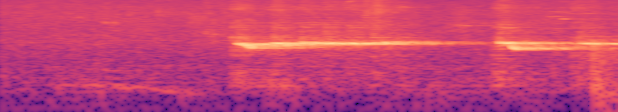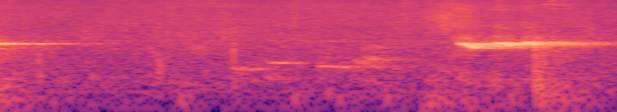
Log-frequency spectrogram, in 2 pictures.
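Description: Three whistled notes: each steps quickly up and is then held at one steady high pitch, the first for about a second, the next two shorter, with a longer gap before the last.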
